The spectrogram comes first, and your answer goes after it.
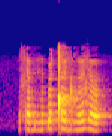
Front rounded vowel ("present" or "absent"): present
